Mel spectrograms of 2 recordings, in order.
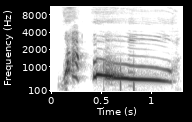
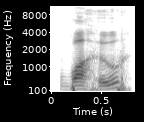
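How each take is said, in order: First: It is said loudly, with lots of energy. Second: It is said weakly, with little energy.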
